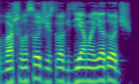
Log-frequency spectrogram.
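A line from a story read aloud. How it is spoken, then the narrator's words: Angry. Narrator (Russian): гневно сказал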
